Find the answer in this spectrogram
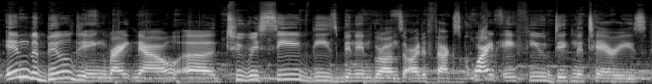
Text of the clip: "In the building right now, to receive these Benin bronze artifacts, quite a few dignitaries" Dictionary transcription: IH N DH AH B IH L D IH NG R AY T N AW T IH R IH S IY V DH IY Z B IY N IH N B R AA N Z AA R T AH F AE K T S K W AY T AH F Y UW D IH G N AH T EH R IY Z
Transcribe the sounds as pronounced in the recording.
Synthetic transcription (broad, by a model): IH N DH AH B IH L D IH NG R AY T N AW T IH R IH S IY V DH IY Z B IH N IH N B R AA N Z AA R T AH F AE K T S K W AY T AH F Y UW D IH G N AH T EH R IY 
